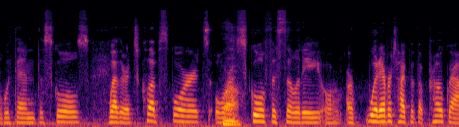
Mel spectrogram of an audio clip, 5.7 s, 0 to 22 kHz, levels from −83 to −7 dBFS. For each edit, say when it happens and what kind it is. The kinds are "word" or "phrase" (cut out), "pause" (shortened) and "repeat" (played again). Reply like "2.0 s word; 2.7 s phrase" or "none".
1.4 s word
